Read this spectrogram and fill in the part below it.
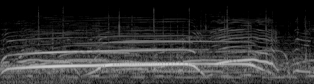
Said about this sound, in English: And then the cheering started on the dock, and it's just full of people on the dock. You could hear, it was just packed, and they were just cheering and yelling, and we were just sprinting to the finish line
